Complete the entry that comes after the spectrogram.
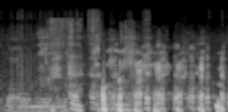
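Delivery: words breaking into a laugh; amused. Real, not acted. Panelist jokes about an actor playing himself, laughing. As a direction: finish the jab laughing, drawn out.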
